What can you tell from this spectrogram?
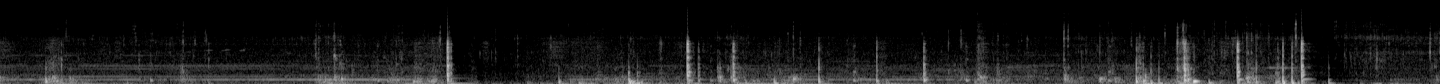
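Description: A boat engine running with a steady pitched drone that drops out for a moment about four seconds in and stops near the end. Over it come sharp knocks and clatter from handling a hooked bonnethead shark at the side of the hull; the loudest knocks fall near the end.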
